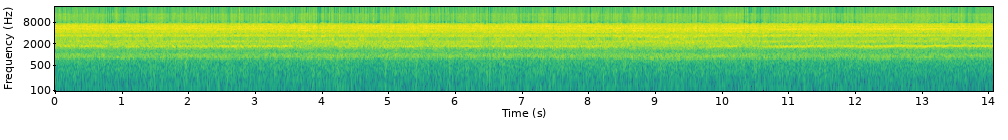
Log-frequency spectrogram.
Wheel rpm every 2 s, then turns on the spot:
230, 230, 230, 230, 220, 220, 220.
none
